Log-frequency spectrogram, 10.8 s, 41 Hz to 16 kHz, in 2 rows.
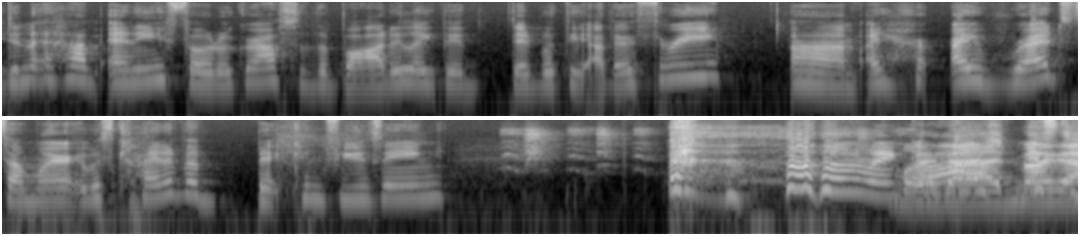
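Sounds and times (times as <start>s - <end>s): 
speech: 0.0s - 8.2s, 8.8s - 10.7s
dog chewing a squeaky toy: 7.8s - 8.8s
laughter: 8.7s - 10.7s.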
